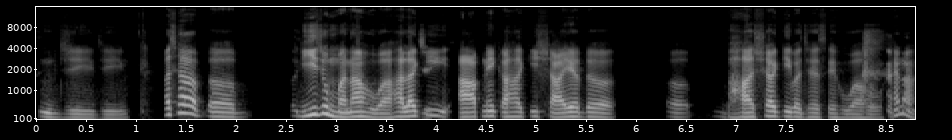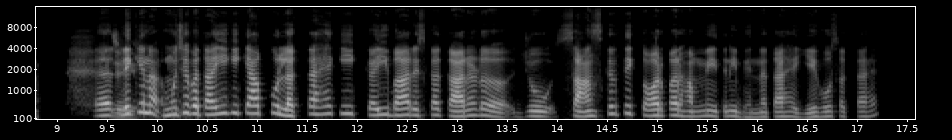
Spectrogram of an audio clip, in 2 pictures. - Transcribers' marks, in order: chuckle
- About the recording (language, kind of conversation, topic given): Hindi, podcast, किस स्थानीय व्यक्ति से मिली खास मदद का किस्सा क्या है?
- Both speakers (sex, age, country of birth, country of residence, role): male, 25-29, India, India, host; male, 35-39, India, India, guest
